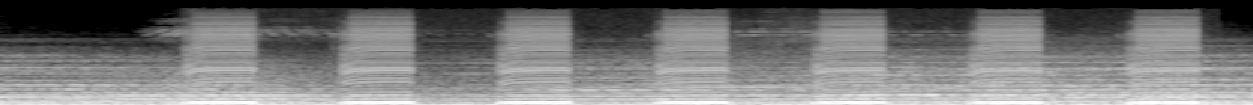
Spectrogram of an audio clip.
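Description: Mobile phone on vibrate buzzing in seven pulses about a second apart, starting about a second in, over faint background music.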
